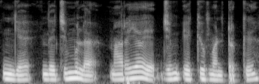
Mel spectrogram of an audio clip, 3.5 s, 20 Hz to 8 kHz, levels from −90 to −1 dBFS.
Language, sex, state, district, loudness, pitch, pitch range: Tamil, male, Tamil Nadu, Nilgiris, -15 LUFS, 135 Hz, 130-145 Hz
